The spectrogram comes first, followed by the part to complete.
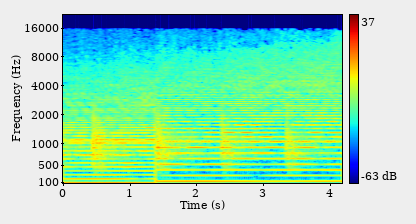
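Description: Minimal techno track in a beatless stretch: a low, held synthesizer chord with a brighter swell about once a second. The chord steps up in pitch about a second and a half in.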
